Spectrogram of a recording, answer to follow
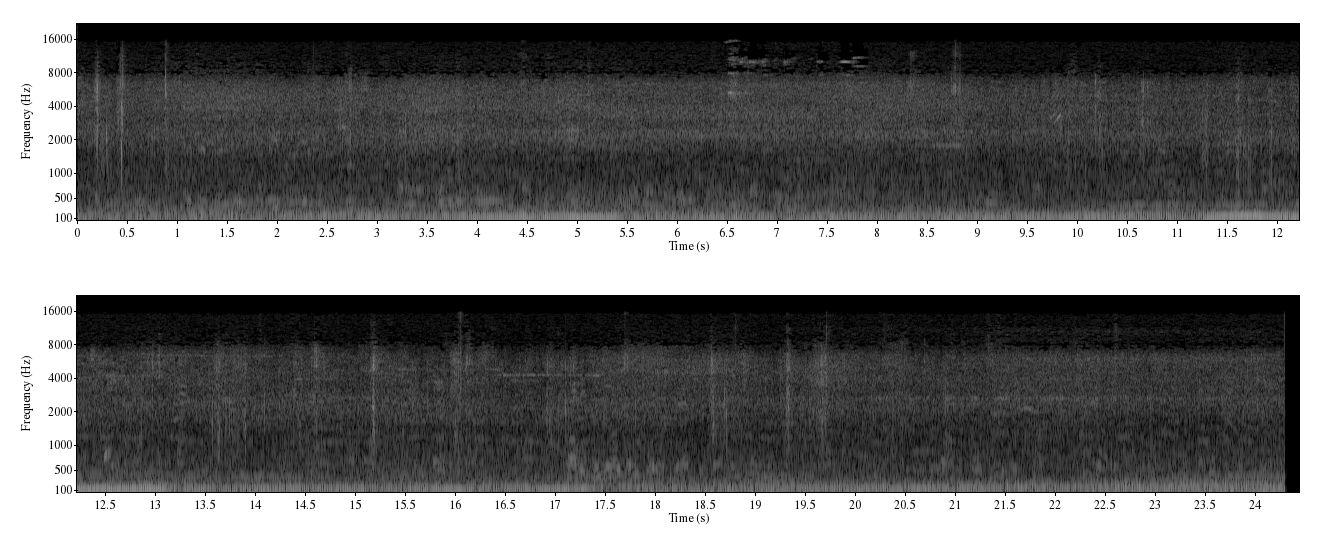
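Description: A car engine running at idle, with its revs rising briefly about four seconds in and again about eleven seconds in.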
